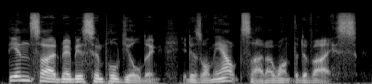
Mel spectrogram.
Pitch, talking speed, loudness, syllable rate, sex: 110 Hz, 240 wpm, -19 LUFS, 7.2 syllables/s, male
